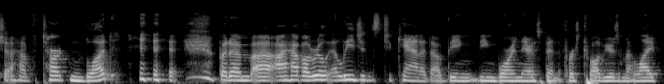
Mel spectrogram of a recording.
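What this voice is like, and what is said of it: Scottish-Canadian accent. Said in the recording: “as soon as I start talking, people realize I have an accent, depending on what part of the world they're listening from. And I am actually a Scottish and Canadian and a Californian”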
